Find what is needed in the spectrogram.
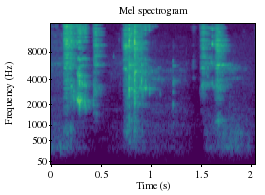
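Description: Metal spoon scraping and clinking against a glass bowl as cooked new potatoes are scooped out, in three short, faint bursts.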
